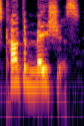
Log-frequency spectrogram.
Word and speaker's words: contumacious: So our word of the day today is, here we go, contumacious. Nope, I definitely said that wrong. Let's listen to the pronouncer. – Contumacious. – Yes, contumacious.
